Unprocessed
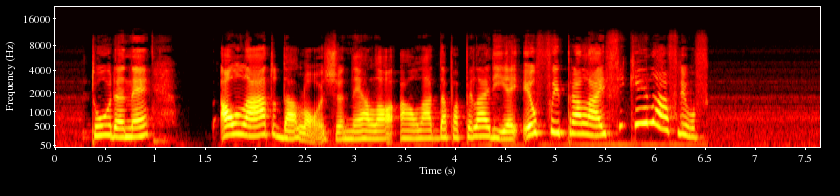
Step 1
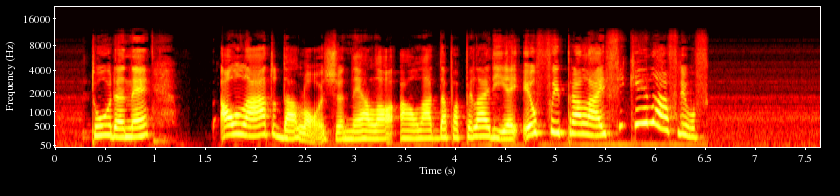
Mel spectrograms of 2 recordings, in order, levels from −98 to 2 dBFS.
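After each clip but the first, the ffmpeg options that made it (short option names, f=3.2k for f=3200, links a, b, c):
-af "alimiter=level_in=10dB:limit=-1dB:release=50:level=0:latency=1,volume=-1.5dB"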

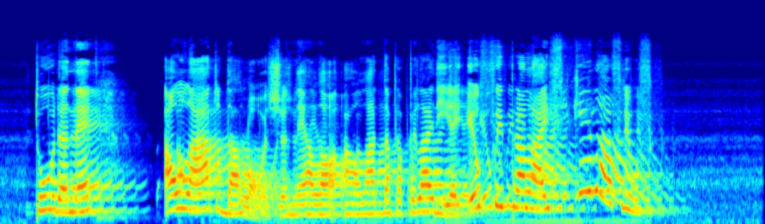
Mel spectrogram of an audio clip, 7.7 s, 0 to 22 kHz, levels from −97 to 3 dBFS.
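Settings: -filter_complex "[0:a]asplit=2[a][b];[b]adelay=118,lowpass=f=1.8k:p=1,volume=-8.5dB,asplit=2[c][d];[d]adelay=118,lowpass=f=1.8k:p=1,volume=0.48,asplit=2[e][f];[f]adelay=118,lowpass=f=1.8k:p=1,volume=0.48,asplit=2[g][h];[h]adelay=118,lowpass=f=1.8k:p=1,volume=0.48,asplit=2[i][j];[j]adelay=118,lowpass=f=1.8k:p=1,volume=0.48[k];[a][c][e][g][i][k]amix=inputs=6:normalize=0,volume=-8.5dB"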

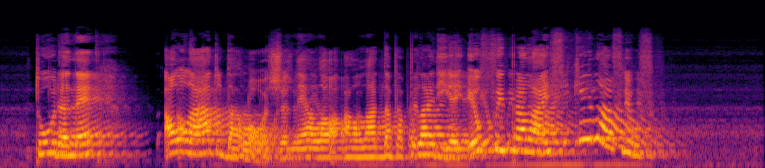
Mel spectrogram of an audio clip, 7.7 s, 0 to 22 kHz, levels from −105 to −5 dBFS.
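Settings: -af "flanger=delay=15.5:depth=4.6:speed=0.52,volume=2.5dB"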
